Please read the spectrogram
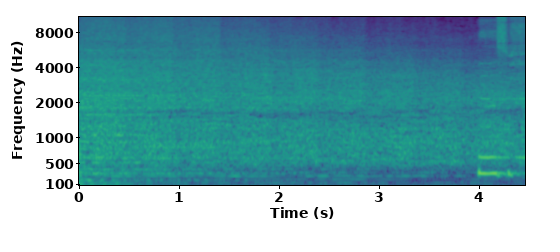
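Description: Electronic noise sweep in a dance mix with the kick drum and bass cut out, its high end gradually closing down as it fades, over faint sustained synth tones. It is a breakdown transition between techno tracks.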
